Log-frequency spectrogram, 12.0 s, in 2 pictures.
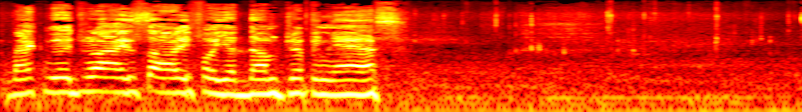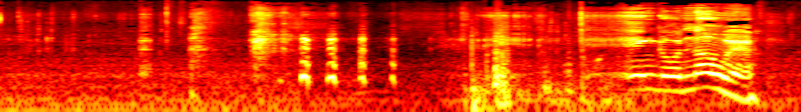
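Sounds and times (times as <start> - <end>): car engine idling: 0.0 - 12.0
person chuckling: 7.0 - 9.0.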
